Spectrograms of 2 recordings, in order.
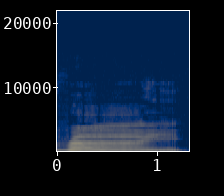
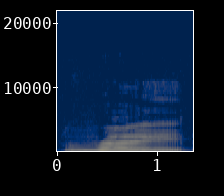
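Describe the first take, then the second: The two takes are said the same way.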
